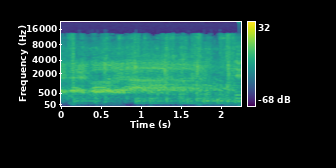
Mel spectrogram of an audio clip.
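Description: Football supporters protest outside São Paulo's Morumbi stadium after a match, their chanting voices merging into a rough, rhythmic crowd noise with repeated pulses.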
